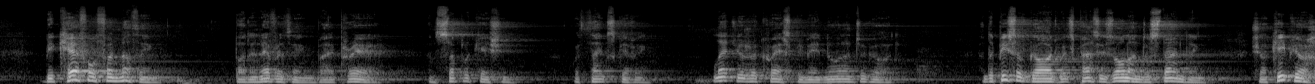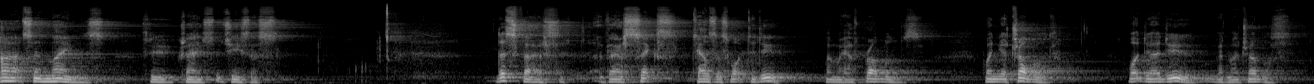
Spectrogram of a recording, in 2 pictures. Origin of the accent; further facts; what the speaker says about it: Edinburgh, Scotland, United Kingdom; I can remember I was brought up in Edinburgh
